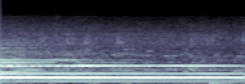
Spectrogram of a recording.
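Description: Electric guitar chord ringing out through the amp, held steady and slowly fading with no new notes struck.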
